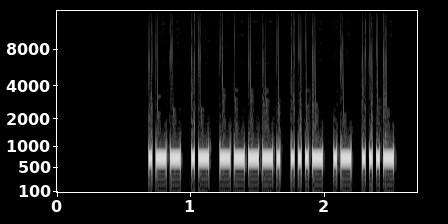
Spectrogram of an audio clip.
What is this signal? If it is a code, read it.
Morse code, heard as a keyed tone, about 45 wpm, 700 Hz. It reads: WA9VAV
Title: USA Call Signs - 6 Characters - Repeated 3x - 45wpm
